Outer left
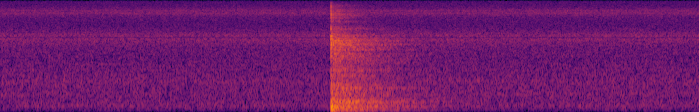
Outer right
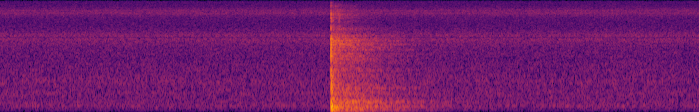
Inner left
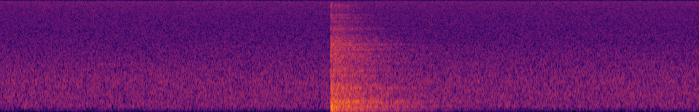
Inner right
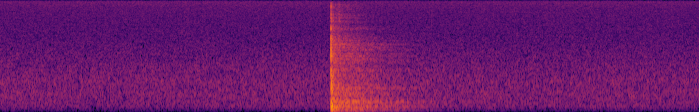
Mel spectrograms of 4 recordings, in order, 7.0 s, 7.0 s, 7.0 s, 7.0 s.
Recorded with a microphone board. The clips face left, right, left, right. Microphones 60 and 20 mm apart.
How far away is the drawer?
About 0.7 m.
